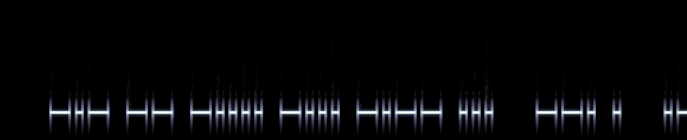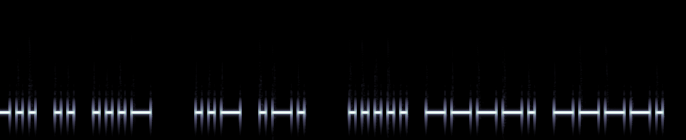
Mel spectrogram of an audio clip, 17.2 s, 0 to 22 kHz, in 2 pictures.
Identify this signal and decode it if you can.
Morse code, heard as a keyed tone, about 15 wpm, 690 Hz. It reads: KM6BYS GE LIV UR 599
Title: SOTA QSO Practice 15wpm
